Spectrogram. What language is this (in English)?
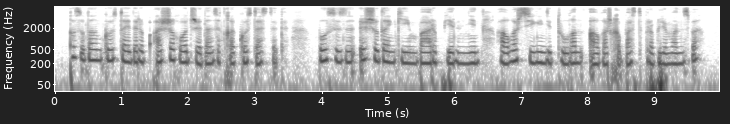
Kazakh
